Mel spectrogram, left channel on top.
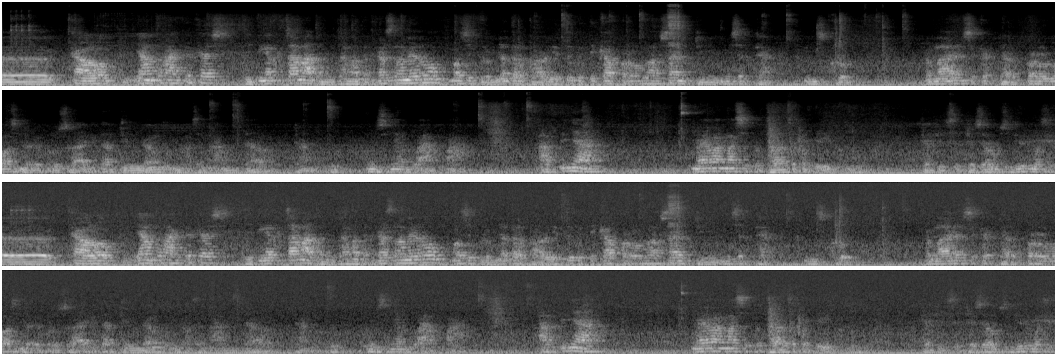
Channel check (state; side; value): noise; right; hiss, 13 dB below the sound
